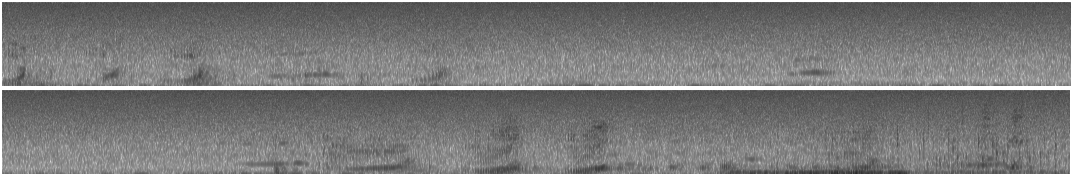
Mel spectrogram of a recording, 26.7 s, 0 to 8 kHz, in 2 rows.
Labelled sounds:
2.1	2.4	humpback whale, 0.99 to 1.2 kHz
17.5	18.0	humpback whale, 0.80 to 1.1 kHz

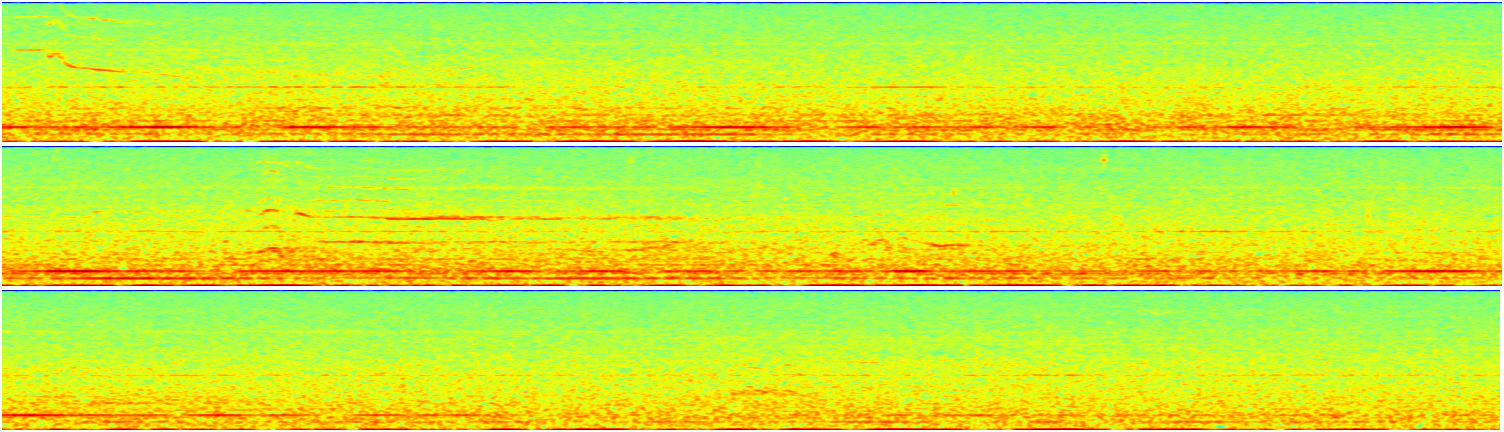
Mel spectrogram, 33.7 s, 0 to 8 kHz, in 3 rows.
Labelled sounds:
0.0	1.7	killer whale, Bigg's (transient), Gulf of Alaska transient, 1.4 to 8.0 kHz
13.0	16.7	killer whale, Bigg's (transient), Gulf of Alaska transient, 0.44 to 6.7 kHz

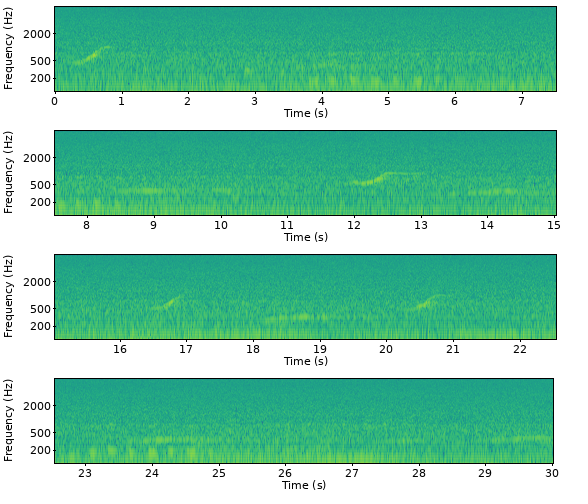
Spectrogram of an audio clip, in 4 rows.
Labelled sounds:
0.6	0.9	humpback whale, 0.80 to 1.1 kHz
12.4	12.7	humpback whale, 0.80 to 0.96 kHz
20.6	20.9	humpback whale, 0.80 to 1.0 kHz

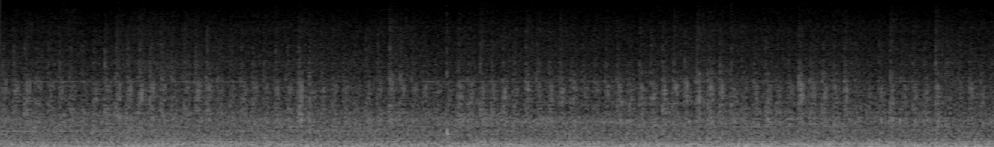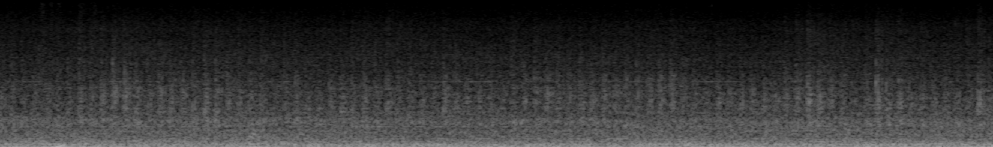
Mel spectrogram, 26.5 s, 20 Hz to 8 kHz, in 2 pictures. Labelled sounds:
1.2	2.3	vessel noise, 0.65 to 3.9 kHz

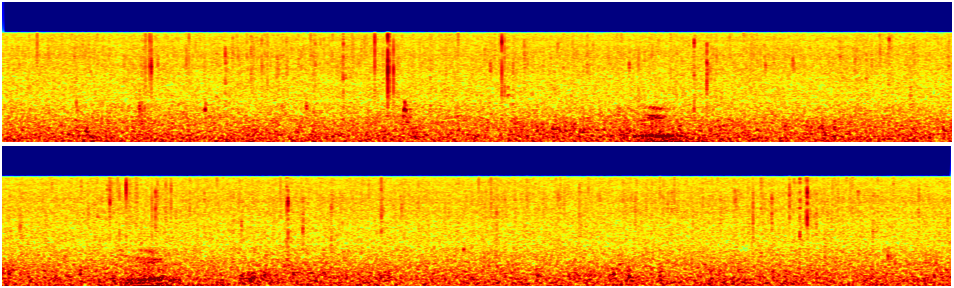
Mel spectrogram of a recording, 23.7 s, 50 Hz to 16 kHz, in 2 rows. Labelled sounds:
8.0	8.3	humpback whale, 0.84 to 1.0 kHz

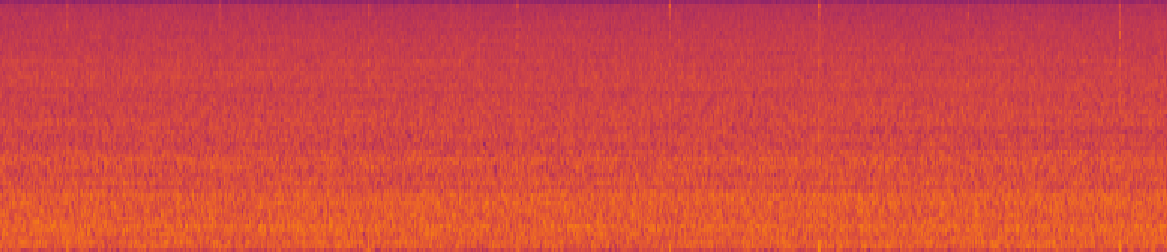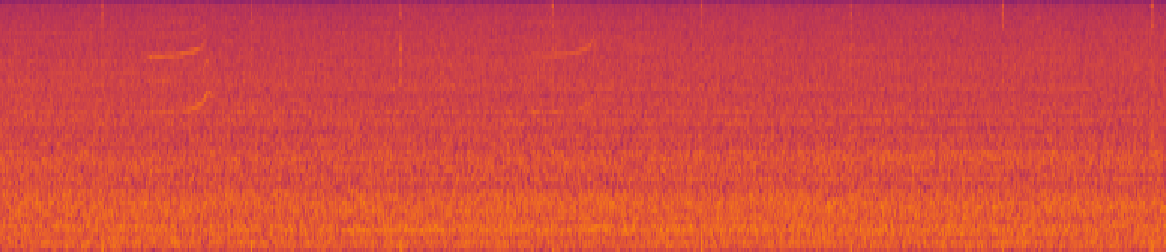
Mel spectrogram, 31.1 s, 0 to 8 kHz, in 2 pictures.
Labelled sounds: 17.2	18.7	killer whale, southern resident, J pod, call S01, 1.6 to 7.2 kHz
22.3	23.7	killer whale, southern resident, J pod, call S01, 1.6 to 7.6 kHz

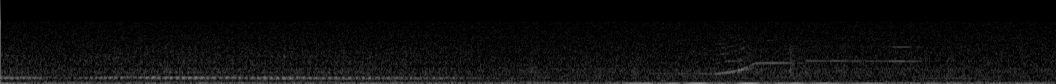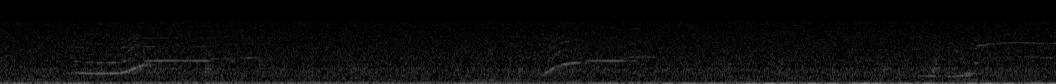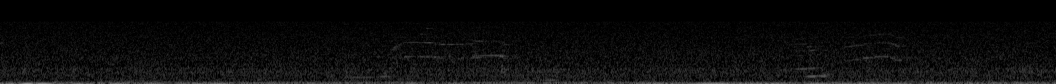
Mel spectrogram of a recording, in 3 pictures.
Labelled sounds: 7.4	8.5	humpback whale, 0.80 to 1.2 kHz
13.0	13.7	humpback whale, 1.1 to 1.2 kHz
16.1	17.1	humpback whale, 0.80 to 1.5 kHz
20.3	21.2	humpback whale, 2.3 to 2.8 kHz
25.2	26.2	humpback whale, 1.2 to 2.8 kHz
29.6	30.2	humpback whale, 1.1 to 2.9 kHz

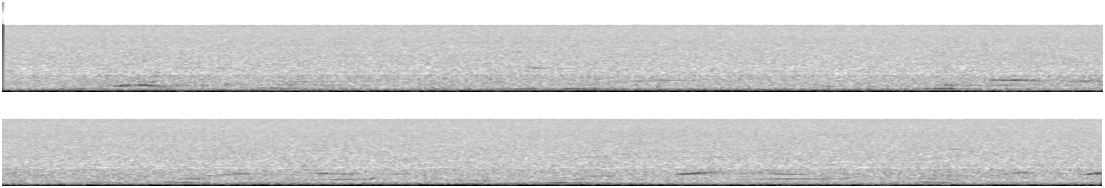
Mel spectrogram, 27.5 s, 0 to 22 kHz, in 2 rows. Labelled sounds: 6.5	6.8	humpback whale, 1.0 to 1.2 kHz

